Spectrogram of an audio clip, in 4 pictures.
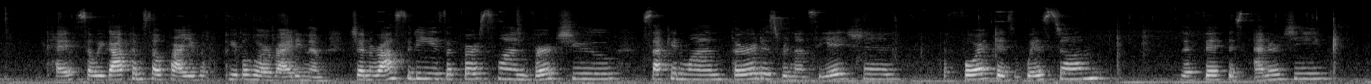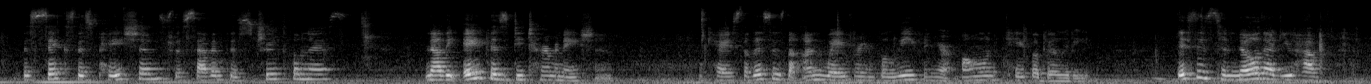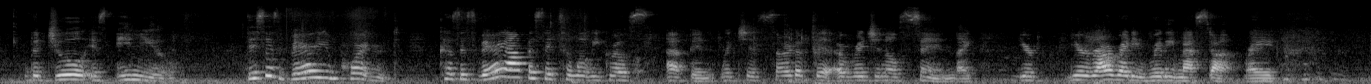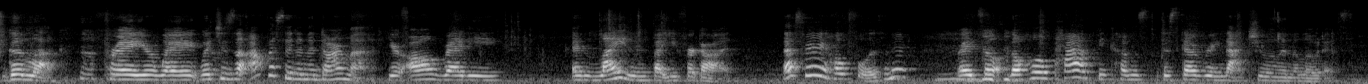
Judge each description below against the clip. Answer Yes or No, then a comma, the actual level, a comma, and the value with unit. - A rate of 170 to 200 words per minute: No, average, 145 wpm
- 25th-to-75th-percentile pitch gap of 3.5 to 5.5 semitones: Yes, average, 5.0 semitones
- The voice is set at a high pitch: Yes, high, 215 Hz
